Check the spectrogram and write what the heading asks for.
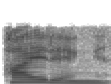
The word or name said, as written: hiding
